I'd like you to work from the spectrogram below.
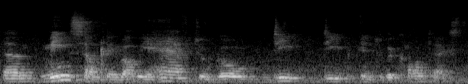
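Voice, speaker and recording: A man giving a halting academic keynote lecture, with frequent hesitations, in a conference room. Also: medium pitch, mellow. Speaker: keynote speaker. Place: hotel conference room, at a lectern. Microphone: far camera at back of room. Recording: echoey distant room recording with noise.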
